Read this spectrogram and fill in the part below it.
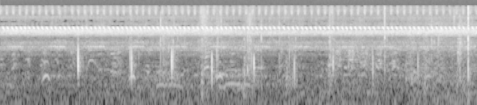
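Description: High heels click on a hard floor as women walk away.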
